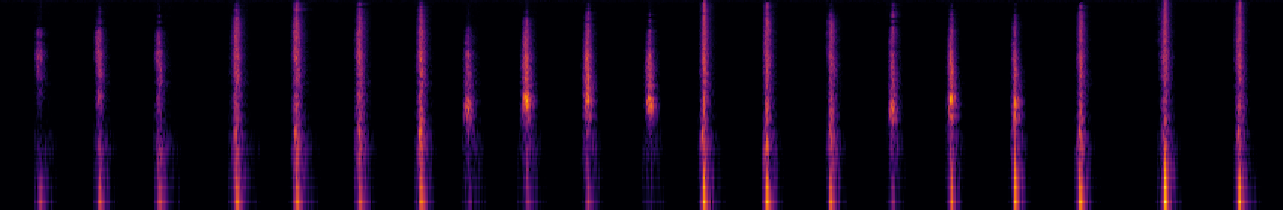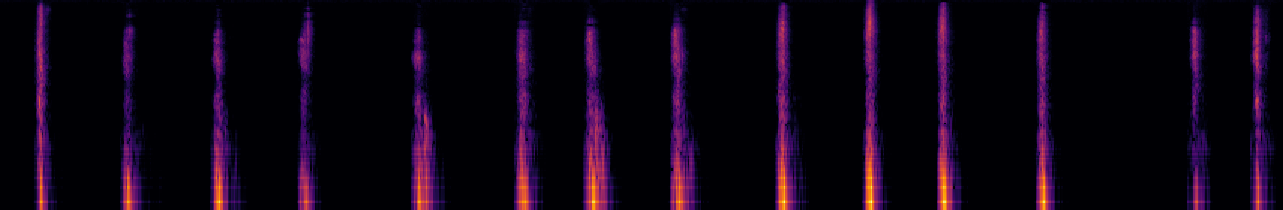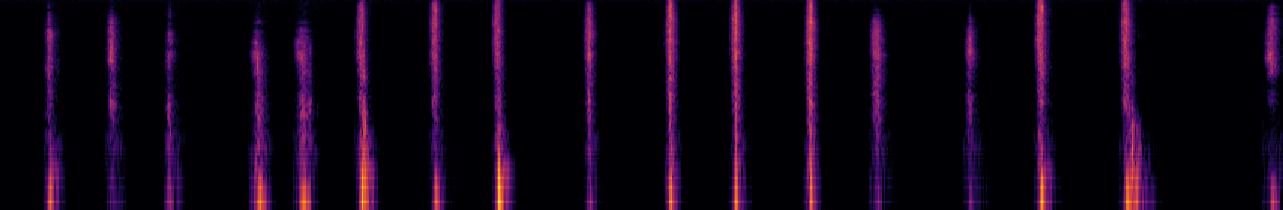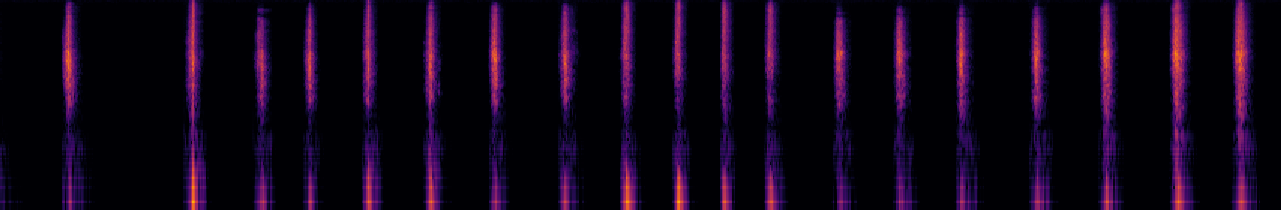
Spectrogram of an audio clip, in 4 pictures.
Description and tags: swooshes and swishes
me swinging various objects in front of my microphone to get loud swooshes. recorded at my desk, slightly edited to remove background noise
foley, swish, swoosh, swooshes, weapon, woosh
